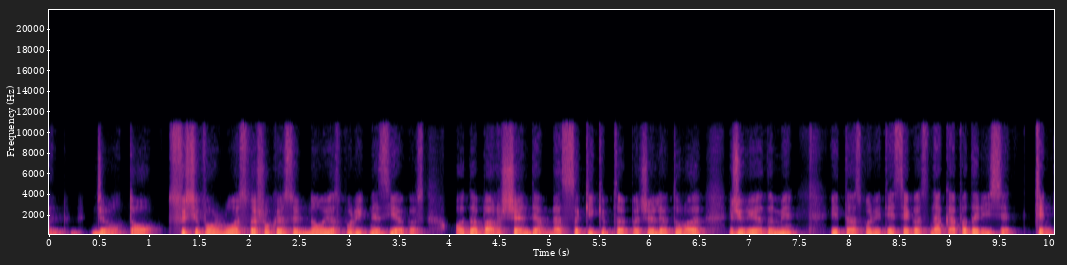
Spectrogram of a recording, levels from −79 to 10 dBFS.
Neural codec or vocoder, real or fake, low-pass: codec, 24 kHz, 0.5 kbps, DualCodec; fake; 10.8 kHz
